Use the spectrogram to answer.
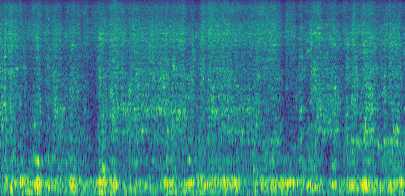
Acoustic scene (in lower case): kitchen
